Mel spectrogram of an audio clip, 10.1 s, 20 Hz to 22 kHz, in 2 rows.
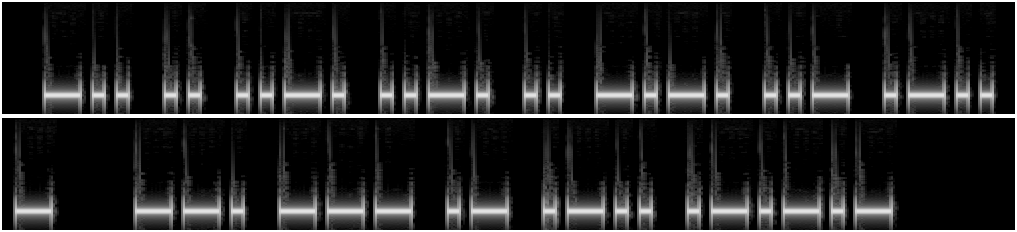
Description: Morse code, heard as a keyed tone, about 20 wpm, 700 Hz. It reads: DIFFICULT GOAL.
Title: Sentences from Top 1000 Words - Review Part 5 - 20wpm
